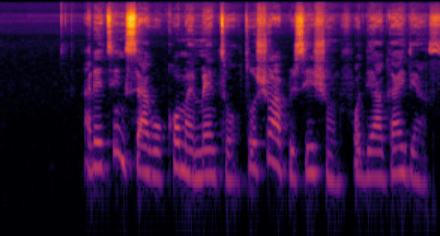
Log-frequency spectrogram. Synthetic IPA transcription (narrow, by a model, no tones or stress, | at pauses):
adetĩŋkseaɪɡokʰɔlmaɪmɛ̃ntʰɔtoʃoapɾisieʃɔ̃nfɔdɛaɡaɪdãns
